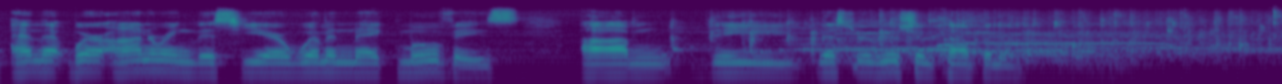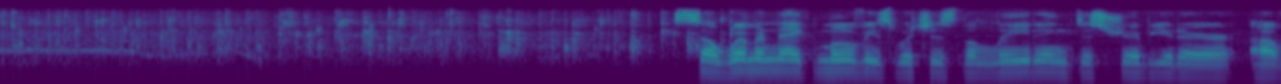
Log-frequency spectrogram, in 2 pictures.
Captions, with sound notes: And that we're honoring this year, Women Make Movies. (clapping and cheering) So, Women Make Movies, which is the leading distributor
